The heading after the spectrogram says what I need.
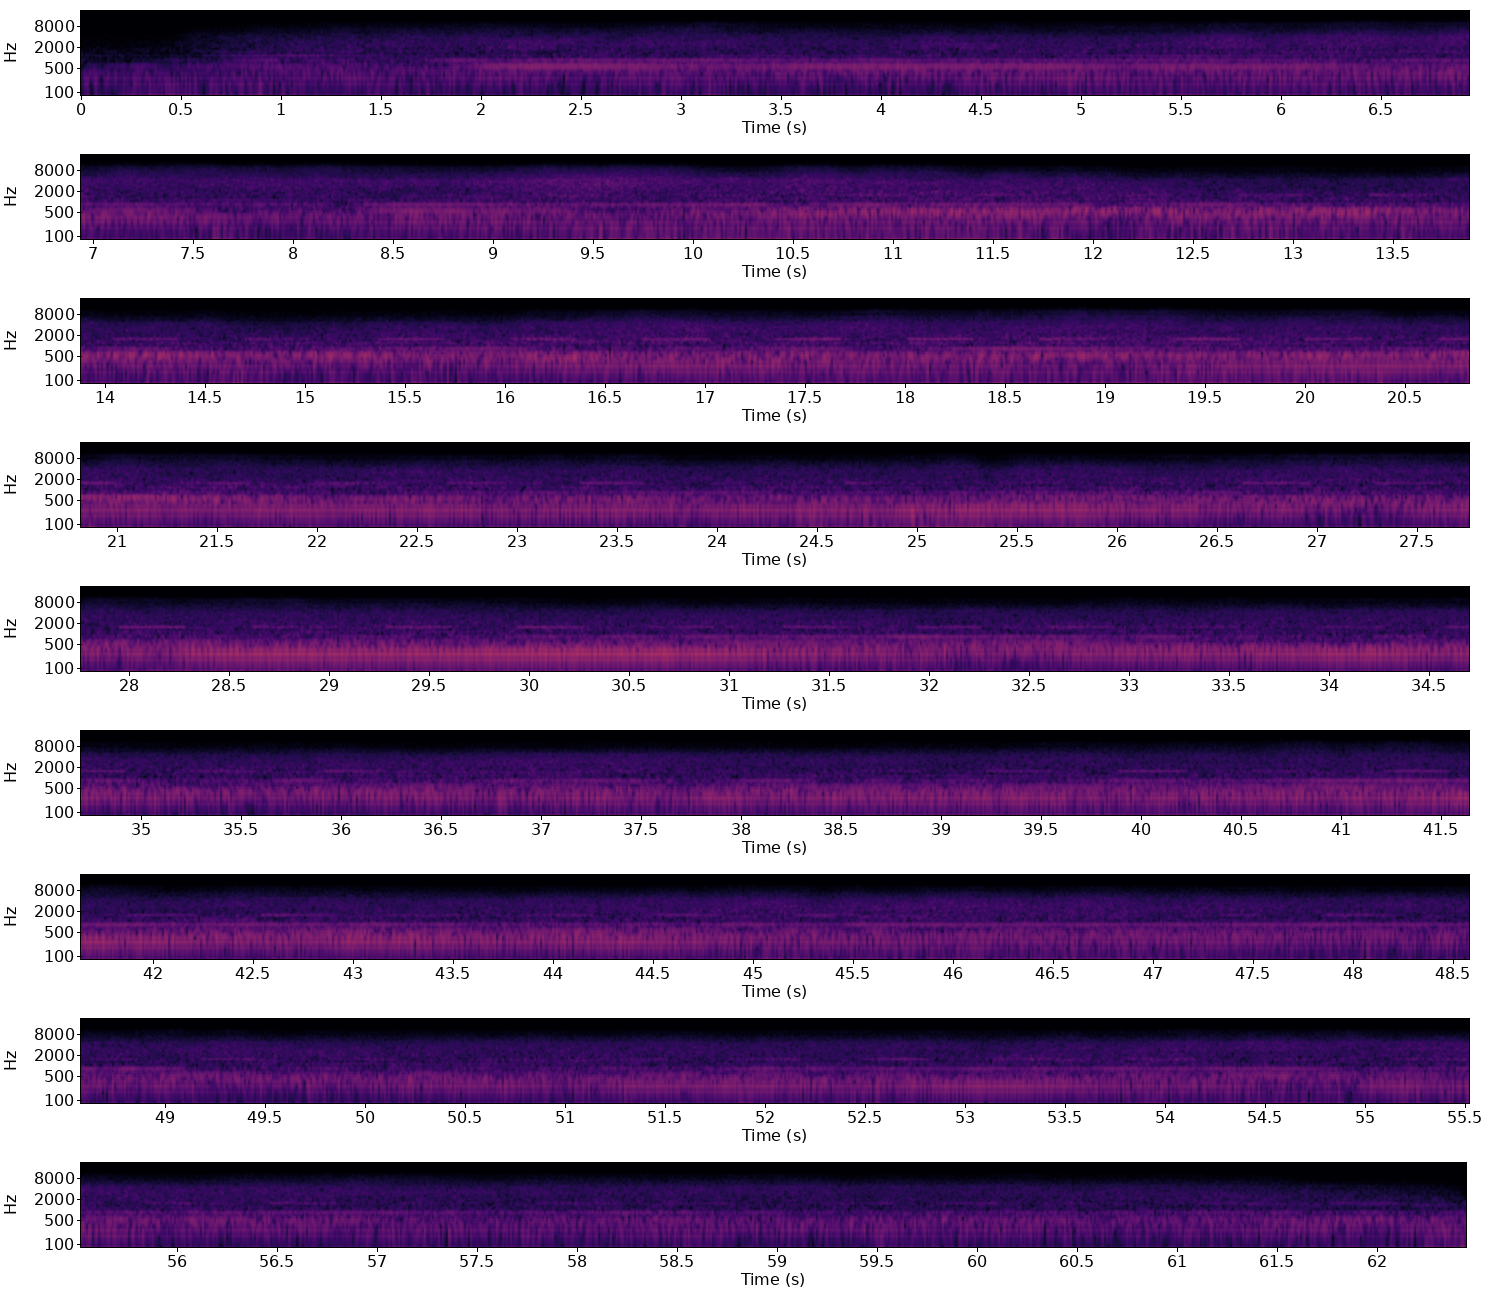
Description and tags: A boat lift working away down on the docks. Recorded with a Tascam recorder.
boat, heavy, construction, lift, machinery, mechanical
